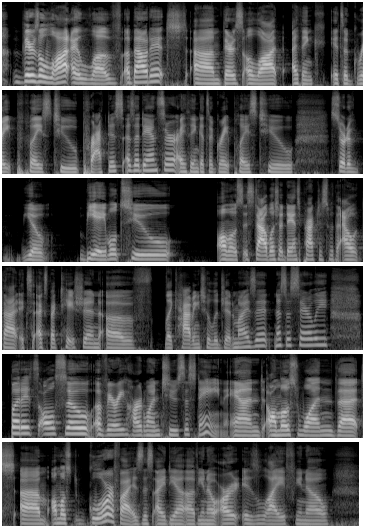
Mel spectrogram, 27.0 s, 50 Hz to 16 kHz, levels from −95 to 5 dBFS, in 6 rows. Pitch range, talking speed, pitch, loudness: 165-200 Hz, 175 wpm, 180 Hz, -27 LUFS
